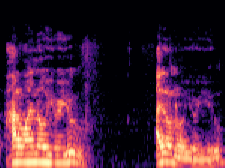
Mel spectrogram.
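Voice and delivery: high, loud suspicious demand; suspicious challenge. Retold or imitated. Man refusing to let Chris in, loud suspicious challenge.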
